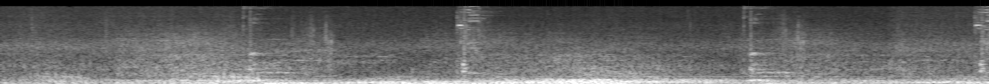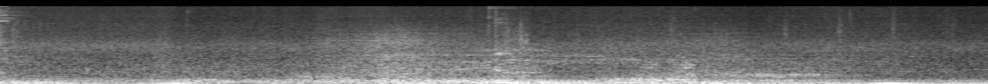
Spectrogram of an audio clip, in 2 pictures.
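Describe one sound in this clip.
Water pours and splashes steadily.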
